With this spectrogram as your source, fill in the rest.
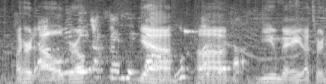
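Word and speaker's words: Mumei: Mew-May what? No, Mew-May. M-U-M-E-I, I think? I think that's how you spell it.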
